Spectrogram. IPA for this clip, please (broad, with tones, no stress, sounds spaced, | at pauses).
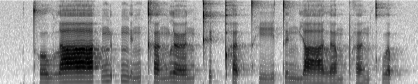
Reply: t̪ʰ o˨ w l aː˥ | ŋ ɵ˥ t̚ ŋ ɪ˨˥ ŋ kʰ ɐ˨˥ ŋ l œː˨˥ n kʰ ɪ˥ k̚ pʰ ɐ˧ t̚ t̪ʰ iː˨˥ t̪ ɪ˧ ŋ j aː˨ l ɐ˧ m pʰ ɐ˨˧ n kʷʰ ɐ˥ p̚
